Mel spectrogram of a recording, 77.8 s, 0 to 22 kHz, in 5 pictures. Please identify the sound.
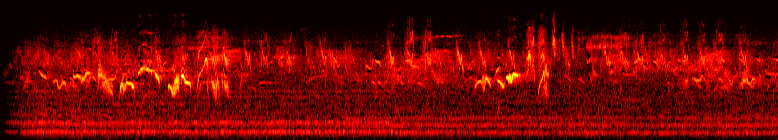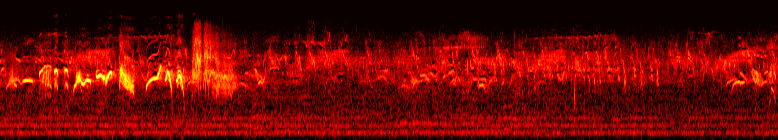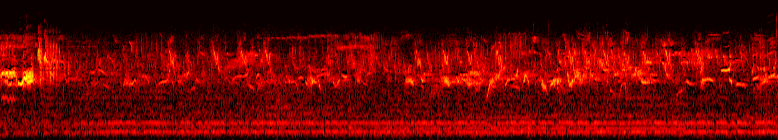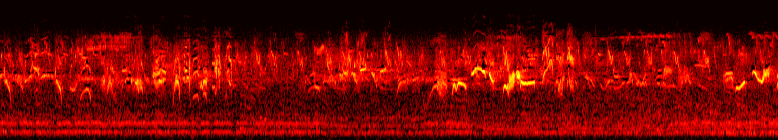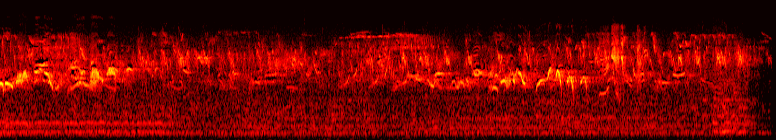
20170501 blackbird.inspired
Blackbird melodious song. Primo EM172 capsules inside widscreens, FEL Microphone Amplifier BMA2, PCM-M10 recorder
birds, birdsong, field-recording, forest, nature, spring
